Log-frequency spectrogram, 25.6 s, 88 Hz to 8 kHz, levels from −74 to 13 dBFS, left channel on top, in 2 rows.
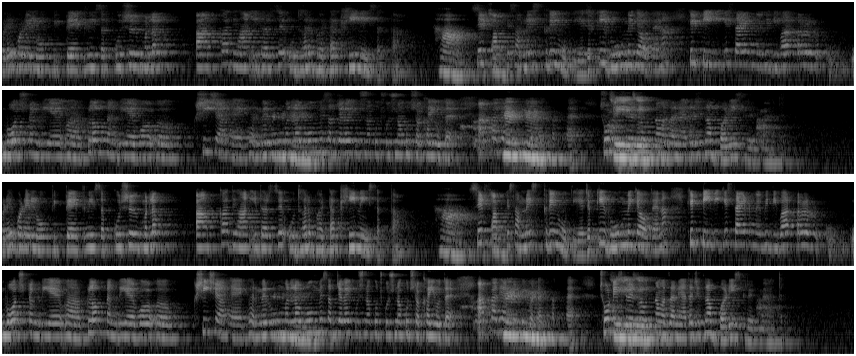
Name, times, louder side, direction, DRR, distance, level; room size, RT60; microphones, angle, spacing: voice 1, 0.0-2.4 2.9-6.0 7.0-15.4 15.7-20.8 21.2-24.5, right 4 dB, 50° right, 6 dB, 0.5 m, -34 dB
voice 2, 6.5-6.9 7.4-7.5 16.8-17.5 19.9-20.0 20.3-20.9 21.9-22.5 24.1-24.3, left 1 dB, 25° left, 3 dB, 0.6 m, -27 dB
7.5 x 4.8 x 3.5 m, 1.1 s
head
